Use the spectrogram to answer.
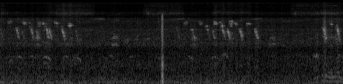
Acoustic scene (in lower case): park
